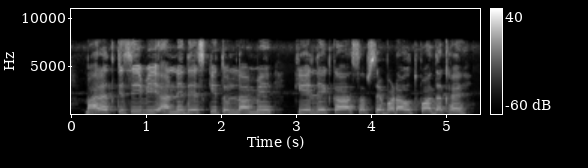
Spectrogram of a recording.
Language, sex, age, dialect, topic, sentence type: Hindi, female, 18-24, Awadhi Bundeli, agriculture, statement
